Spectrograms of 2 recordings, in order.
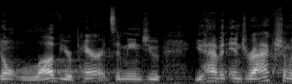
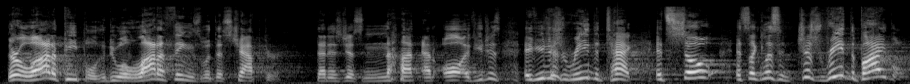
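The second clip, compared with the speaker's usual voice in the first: preaching at full force, higher and louder; heated preaching; 7 semitones higher, 5 dB louder than usual. Acted. Preacher urging the church to just read the Bible, loud and high. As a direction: press the point hard to the congregation.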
